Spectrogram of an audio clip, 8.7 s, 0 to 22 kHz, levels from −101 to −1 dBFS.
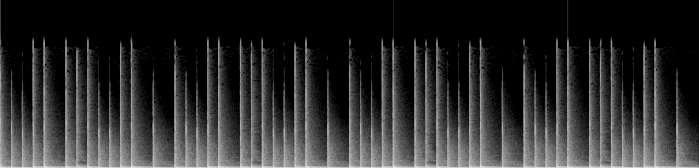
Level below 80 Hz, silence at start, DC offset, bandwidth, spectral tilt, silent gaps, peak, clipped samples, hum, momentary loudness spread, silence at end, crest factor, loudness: -22 dBFS; 0 s; 0.1%; 17 kHz; -5.5 dB/octave; none; 0 dBFS; under 0.1%; none; 3 LU; 0 s; 20 dB; -22 LUFS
